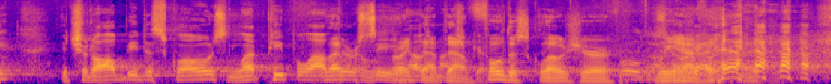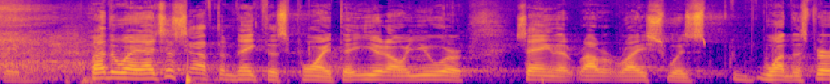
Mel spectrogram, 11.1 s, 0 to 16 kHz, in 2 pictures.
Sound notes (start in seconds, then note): 4.3 men laugh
